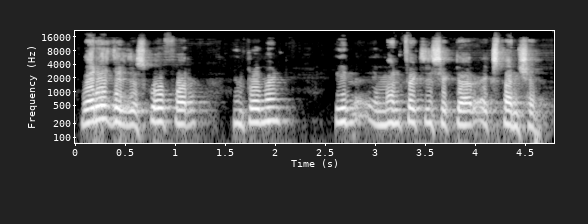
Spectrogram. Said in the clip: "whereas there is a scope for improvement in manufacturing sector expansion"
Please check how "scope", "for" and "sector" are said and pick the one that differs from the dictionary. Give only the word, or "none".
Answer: none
